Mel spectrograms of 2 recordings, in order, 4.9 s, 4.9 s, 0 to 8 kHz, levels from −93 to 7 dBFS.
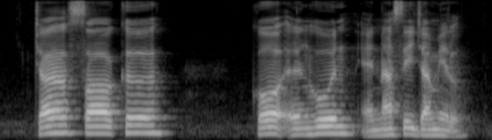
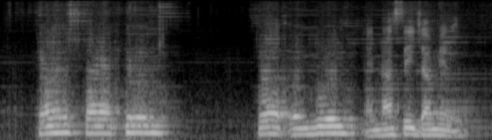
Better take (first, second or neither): first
